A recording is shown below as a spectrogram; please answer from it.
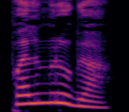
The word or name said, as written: ಪಲ್ಮಿಗ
